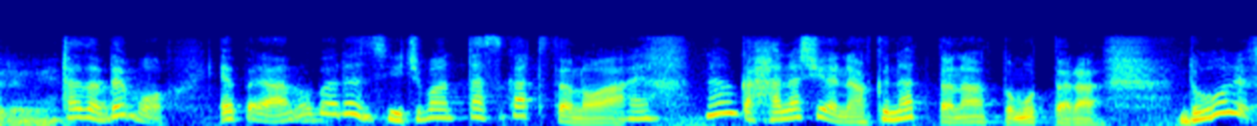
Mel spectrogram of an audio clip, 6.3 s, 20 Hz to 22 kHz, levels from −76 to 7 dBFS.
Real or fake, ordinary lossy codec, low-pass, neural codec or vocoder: fake; none; none; codec, 16 kHz, 0.5 kbps, X-Codec, WavLM features, trained on Multilingual LibriSpeech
